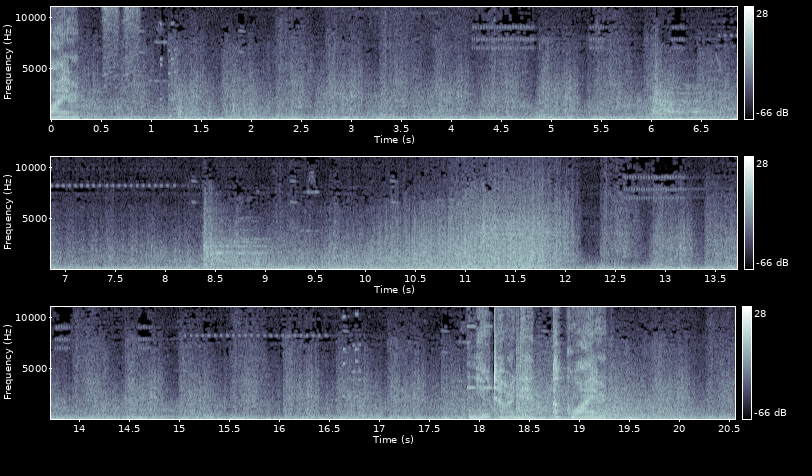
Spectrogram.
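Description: Heavy metal footsteps thud at a steady pace.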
